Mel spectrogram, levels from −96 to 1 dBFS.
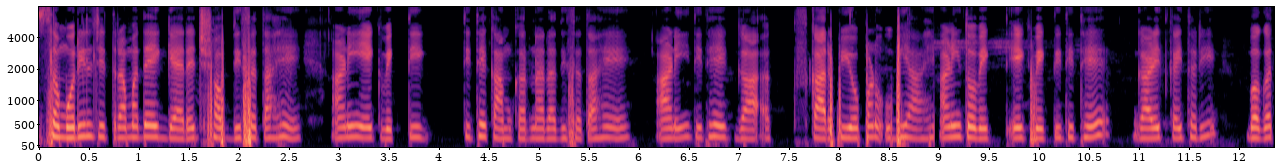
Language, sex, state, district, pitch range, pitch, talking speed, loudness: Marathi, female, Maharashtra, Aurangabad, 210-230 Hz, 220 Hz, 160 wpm, -30 LUFS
